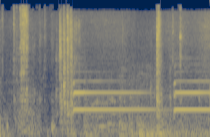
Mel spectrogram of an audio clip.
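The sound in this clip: Inside a car while driving home, a low rumbling road noise carries a few soft whooshing bursts and a faint, steady electronic tone that cuts off briefly and then returns.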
